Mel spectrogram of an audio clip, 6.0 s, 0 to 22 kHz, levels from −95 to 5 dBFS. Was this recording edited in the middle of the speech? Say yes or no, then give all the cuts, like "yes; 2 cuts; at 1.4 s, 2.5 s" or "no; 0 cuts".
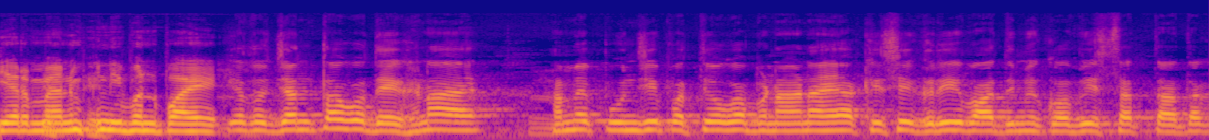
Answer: yes; 1 cut; at 1.1 s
